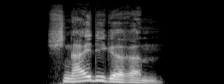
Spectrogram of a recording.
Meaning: strong dative masculine/neuter singular comparative degree of schneidig
- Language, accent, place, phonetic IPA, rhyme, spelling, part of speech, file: German, Germany, Berlin, [ˈʃnaɪ̯dɪɡəʁəm], -aɪ̯dɪɡəʁəm, schneidigerem, adjective, De-schneidigerem.ogg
